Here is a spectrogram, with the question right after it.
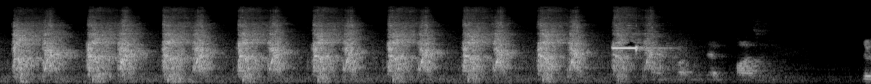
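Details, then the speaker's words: Zoll AutoPulse mechanical CPR device demonstration: rhythmic whirring compression strokes at about 80 a minute, then stopping after a tone when the orange pause button is pressed for a pulse or rhythm check; compressions and pause. "the orange button on the device this is our pause button so as you're preparing for a pulse check rhythm check you can simply push the orange button to pause it"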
